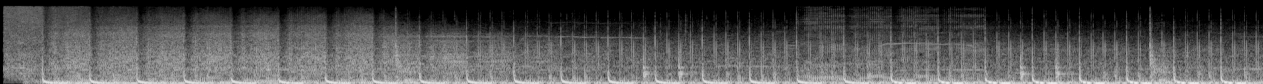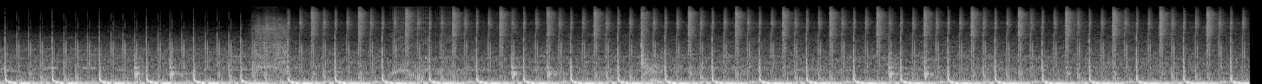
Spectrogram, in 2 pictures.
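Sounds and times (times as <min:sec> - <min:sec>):
trance music: 0:00.0 - 0:25.1.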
